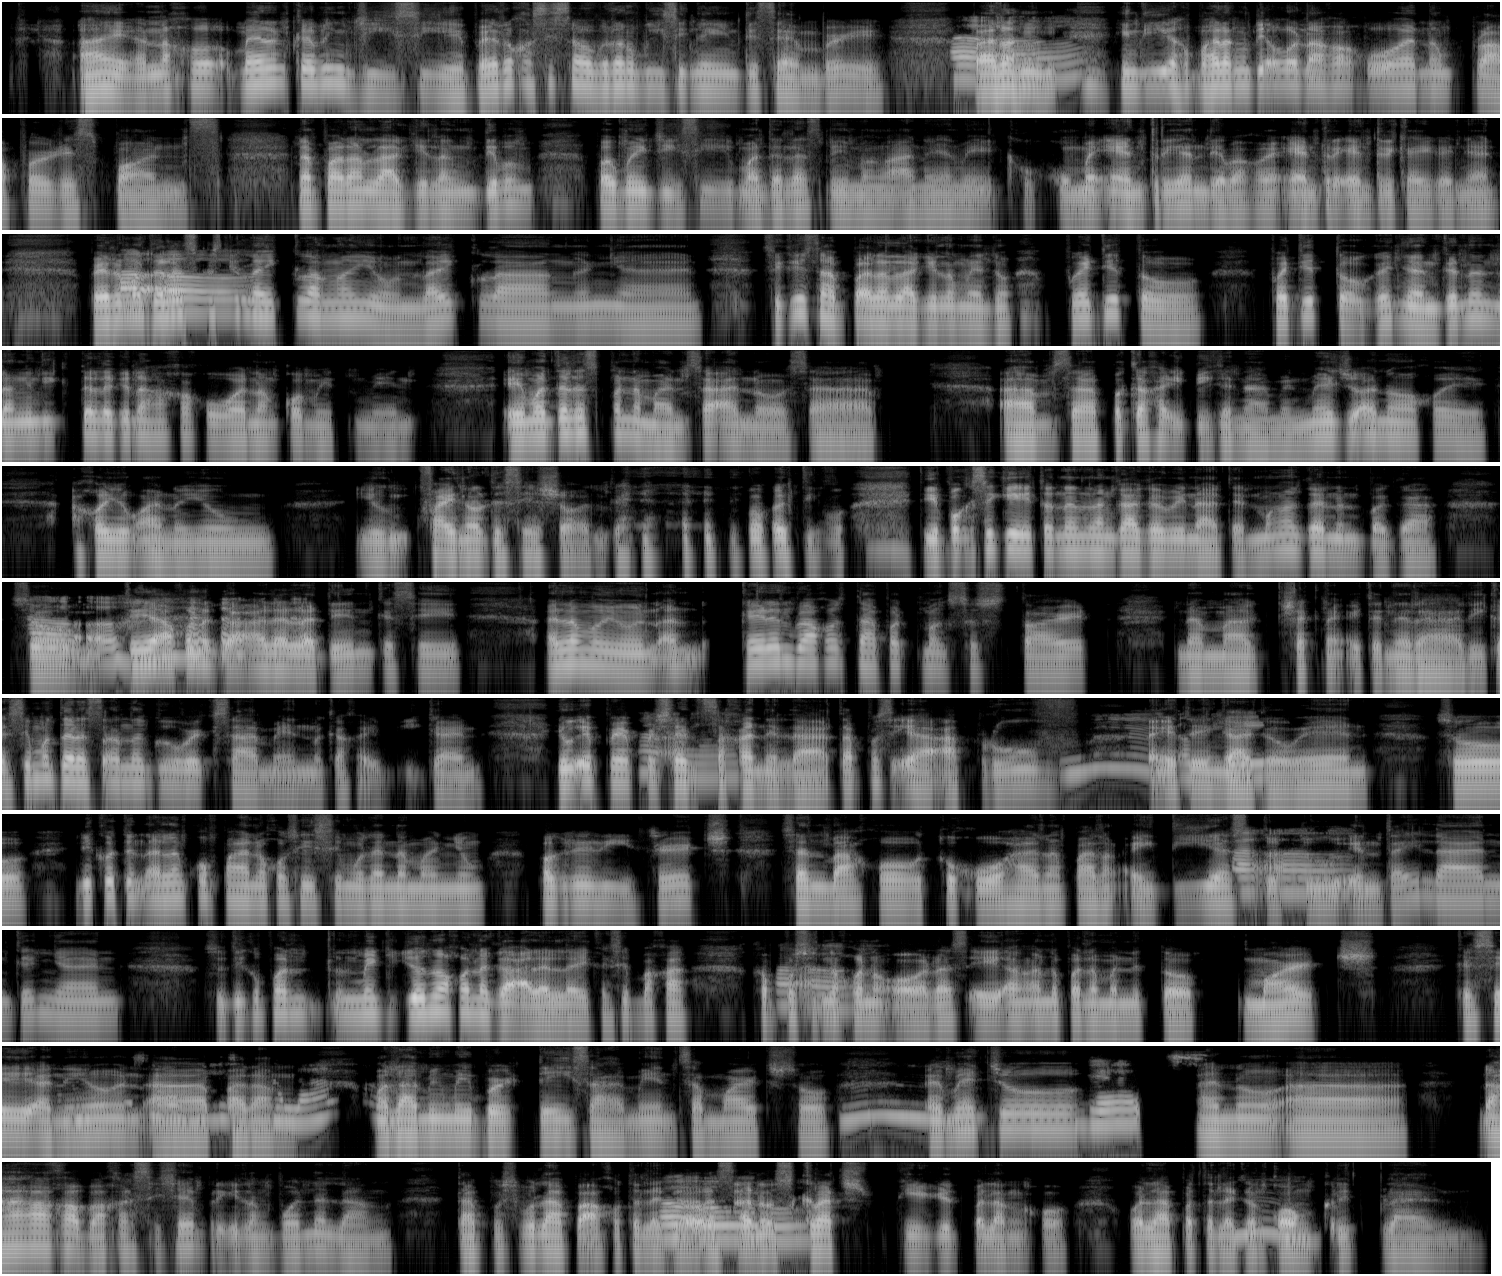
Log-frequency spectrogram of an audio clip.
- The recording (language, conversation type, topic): Filipino, advice, Paano ko mababawasan ang pag-aalala ko kapag nagbibiyahe?
- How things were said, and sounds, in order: laugh; laugh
